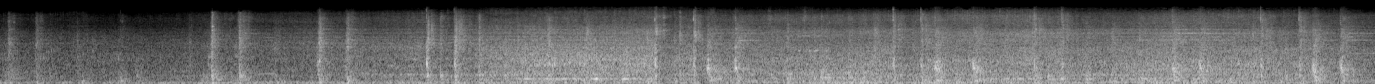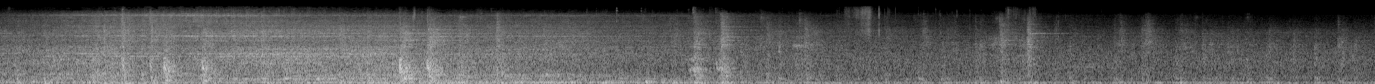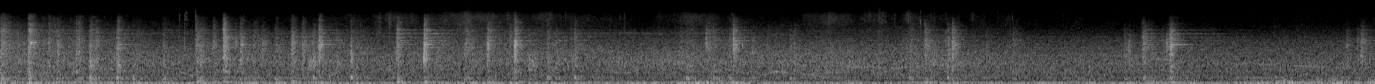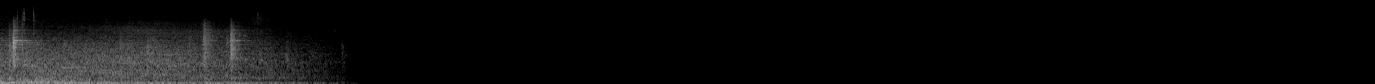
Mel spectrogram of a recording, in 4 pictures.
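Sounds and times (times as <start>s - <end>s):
train wheels clacking over rail joints: 0.0s - 33.6s, 34.2s - 37.8s, 38.6s - 39.6s
train engines running: 0.0s - 44.6s
high wheel squeal: 13.6s - 17.6s, 23.6s - 24.5s.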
